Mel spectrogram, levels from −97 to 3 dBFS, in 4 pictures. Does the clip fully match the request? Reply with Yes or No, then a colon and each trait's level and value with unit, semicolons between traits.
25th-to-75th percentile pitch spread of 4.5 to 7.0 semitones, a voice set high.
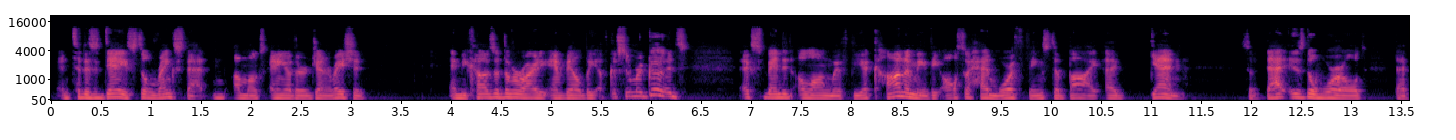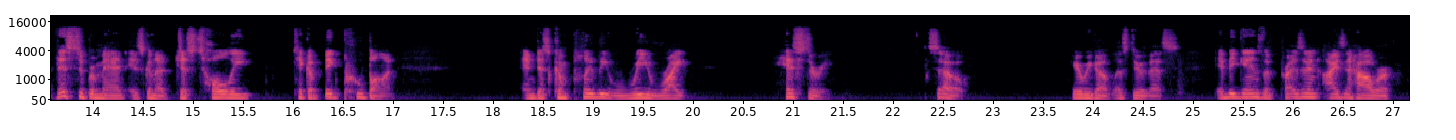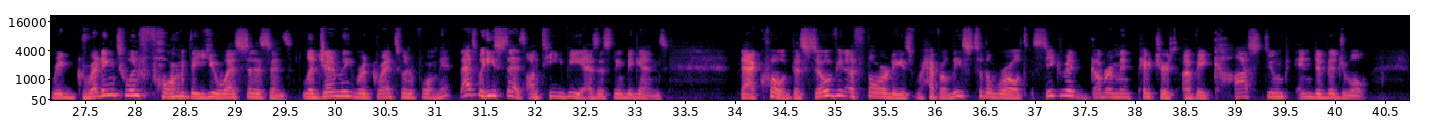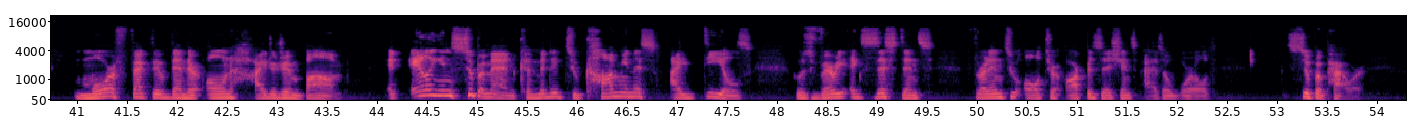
No: average, 4.8 semitones; medium, 140 Hz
